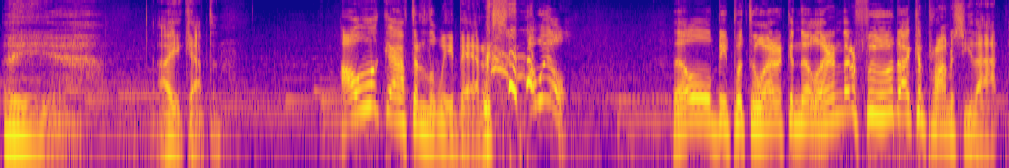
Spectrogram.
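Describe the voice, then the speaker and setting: A bashful, good-hearted Scottish gunner aboard a sailing ship. His mid-pitched voice swoops up and down as he hesitates and feels for words. Music plays behind this audio drama performance. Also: huge pitch swings, pushed and bright, exaggerated voice. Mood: earnest, deferential. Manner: halting, hesitant, stammering. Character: kindly, bashful ship's master gunner.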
